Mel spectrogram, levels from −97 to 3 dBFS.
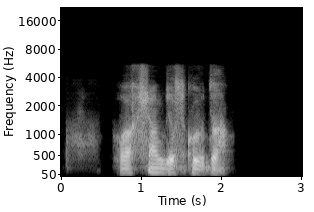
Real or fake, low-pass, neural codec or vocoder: fake; 5.4 kHz; codec, 16 kHz, 1 kbps, FreqCodec, larger model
